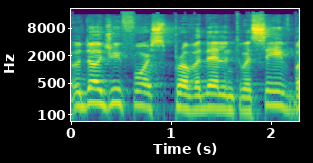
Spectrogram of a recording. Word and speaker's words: Udogie: Now, in the 26th minute, Udoji, the commentator calls him Udoji. And by Jerami, we really need to work on our pronunciation. – Nah, maybe they need to work on their pronunciation.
